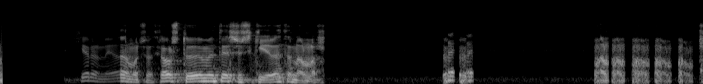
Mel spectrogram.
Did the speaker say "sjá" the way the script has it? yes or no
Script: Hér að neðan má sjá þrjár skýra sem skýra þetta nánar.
yes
